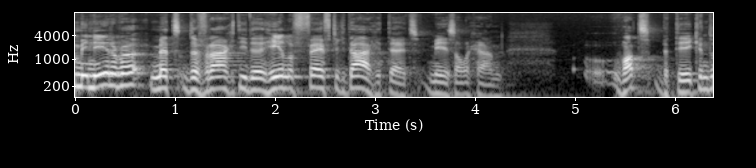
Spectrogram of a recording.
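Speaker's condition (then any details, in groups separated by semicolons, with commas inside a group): No condition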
